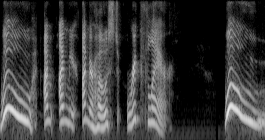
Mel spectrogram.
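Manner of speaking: belted out, every "woo" stretched long. Running a giveaway and hyping entries: Ric Flair impression. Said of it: "I sound like Ric Flair".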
